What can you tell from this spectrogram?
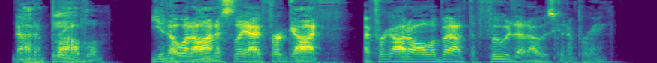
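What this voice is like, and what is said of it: Hoarse, altered character voice. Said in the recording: “You sound a little hoarse... you sound a little different”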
